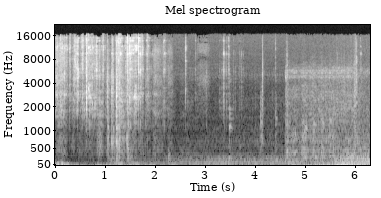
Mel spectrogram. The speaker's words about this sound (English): Finally, one Saturday afternoon, he hopped in the car and started driving.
